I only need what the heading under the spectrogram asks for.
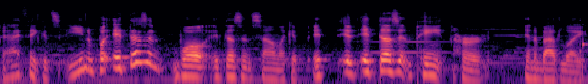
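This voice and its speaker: A game streamer doing casual, expressive commentary and reading on-screen text aloud in an informal way. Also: medium pitch, moderate pace. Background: game music.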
